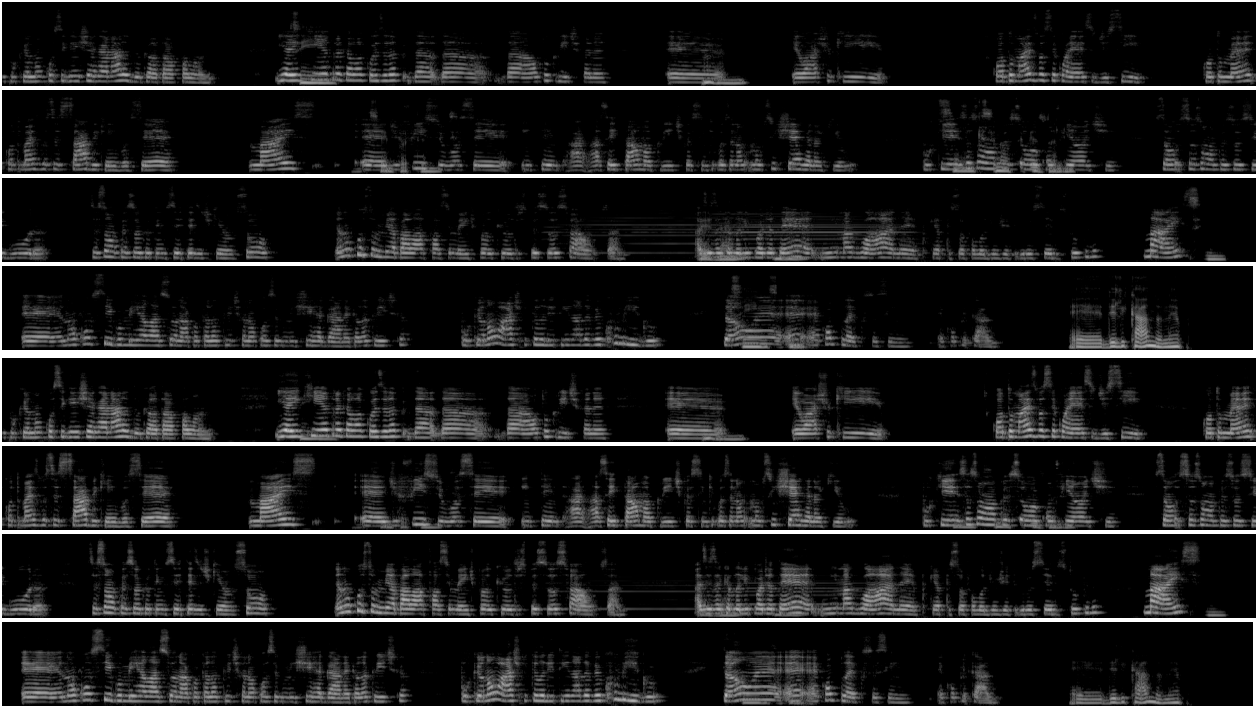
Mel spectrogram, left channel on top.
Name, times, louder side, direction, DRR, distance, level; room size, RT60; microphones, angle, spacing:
voice 1, 0.0-2.1 2.5-6.1 6.6-7.2 7.9-8.9 9.9-11.4 12.0-14.3 15.0-15.7 16.1-21.1 21.7-23.7 24.1-25.5 26.0-27.8 28.4-31.3 32.0-36.1 36.5-37.0 37.8-41.7 42.2-44.2 44.8-46.7 47.0-47.6, right 4 dB, 80° right, 0.5 m, -33 dB
voice 2, 3.0-3.3 7.0-7.5 16.1-16.5 16.7-16.9 22.0-23.3 32.0-32.5 32.8-33.1 37.1-37.3 45.0-45.7 48.3-49.5, left 6 dB, 50° left, 0.3 m, -36 dB
Bowed string instrument, 30.5-34.6, left 3 dB, 65° left, 0.9 m, -53 dB
2.7 x 2.7 x 2.2 m
head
